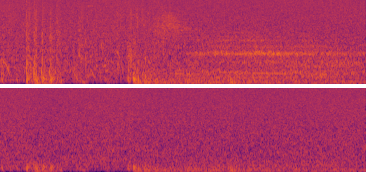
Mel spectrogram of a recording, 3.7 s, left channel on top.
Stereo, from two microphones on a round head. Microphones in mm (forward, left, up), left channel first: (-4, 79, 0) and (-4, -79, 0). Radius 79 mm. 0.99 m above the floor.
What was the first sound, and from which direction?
Only background noise.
